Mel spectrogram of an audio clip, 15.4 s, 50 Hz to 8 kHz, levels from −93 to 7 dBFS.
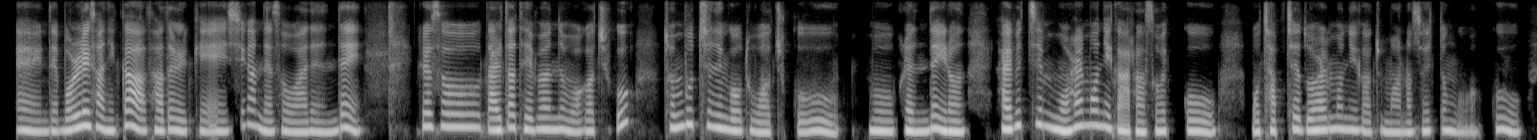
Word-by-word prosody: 네. 190 -3 +1
근데 180 +1 -2
멀리 220 +8 +4
사니까 235 0 +2
다들 195 0 0
이렇게 180 -1 -1
시간 270 +3 -3
내서 180 0 -1
와야 170 0 0
되는데 180 +3 0 0.5
그래서 245 -1 0
날짜 200 +4 +2
되면은 205 -2 0
와 170 -1 -2
가지고 190 - -3 0.3
전 240 +1 0
부치는 265 -6 0
거 190 -2 +2
도와주고 165 -1 -2 0.3
뭐 185 -2 +2
그랬는데 185 +3 +2
이런 180 -2 +4 0.3
갈비찜은 225 -3 +3
할머니가 255 -5 +1
알아서 175 0 0
했고 180 -2 -1 0.3
뭐 170 0 0
잡채도 190 +2 -1
할머니가 200 -3 +1
좀 175 -1 -4
알아서 165 +3 -2
했던 190 -1 -2
것 165 +1 -5
같고, 175 +1 -4
190 Hz, 310 characters per minute, -22 LUFS, 180-220 Hz, 0.5 s, 멀리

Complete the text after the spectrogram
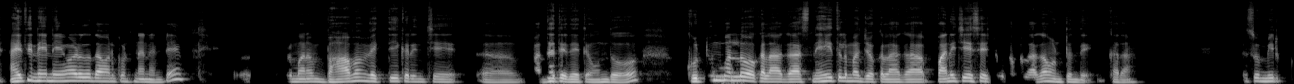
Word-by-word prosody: అయితే 150 +7 +4
నేనేం 160 -1 +2
అడుగుదాం 165 -3 +4
అనుకుంటున్నానంటే 125 - -3 1.1
ఇప్పుడు - - -9
మనం 130 +1 0 0.2
భావం 135 +8 +2
వ్యక్తీకరించే 135 -4 -2 0.5
ఆహ్, 105 0 -7 0.2
పద్ధదేదైతే 120 -1 +1
ఉందో 115 -2 +1 0.7
కుటుంబంలో 185 +5 +3
ఒకలాగా, 130 -3 +3
స్నేహితుల 155 +4 +1
మధ్యొకలాగా, 120 -4 0 0.3
పని 140 +3 +4
చేసే 150 -1 +2
చోటొకలాగా 115 +6 -4
ఉంటుంది. 115 -3 -3 0.3
కదా? 105 -1 -4 1.2
సో - - -4
మీరు 145 -1 -1
135 Hz, 100 wpm, -22 LUFS, 115-150 Hz, 1.2 s, అయితే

